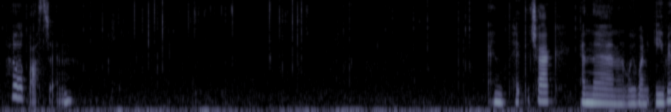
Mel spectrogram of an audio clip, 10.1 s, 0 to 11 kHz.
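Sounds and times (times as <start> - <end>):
computer keyboard typing: 1.2 - 7.8.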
